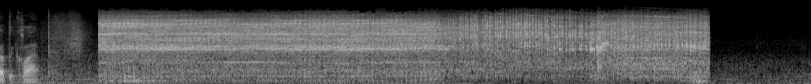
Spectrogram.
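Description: An electric polisher whirs steadily at high speed.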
